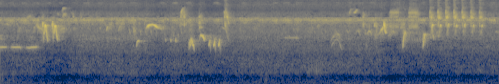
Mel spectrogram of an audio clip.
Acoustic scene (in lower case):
park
